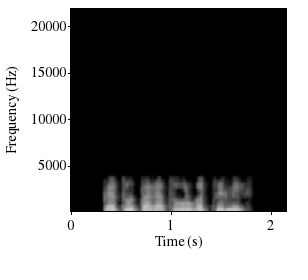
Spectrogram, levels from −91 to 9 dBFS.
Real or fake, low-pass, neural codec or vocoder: real; 3.6 kHz; none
